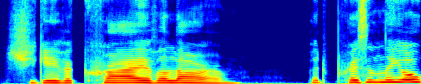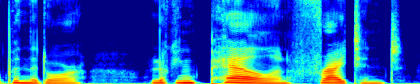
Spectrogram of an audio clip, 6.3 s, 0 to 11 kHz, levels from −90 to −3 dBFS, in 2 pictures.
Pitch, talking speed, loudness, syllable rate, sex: 230 Hz, 145 wpm, -17 LUFS, 4.4 syllables/s, female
